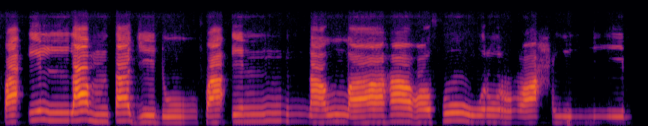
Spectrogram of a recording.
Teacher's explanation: Satu ini ya, yang fa'il lam, nun sukun bertemu lam. Nun sukun bertemu lam itu idgham bila gunnah. Jadi idgham itu artinya memasukkan atau mentasdidkan huruf nun ke huruf lam.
